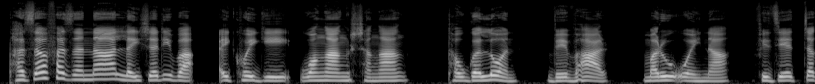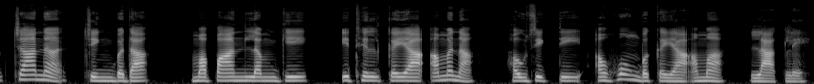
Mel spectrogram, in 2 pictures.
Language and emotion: Manipuri, neutral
